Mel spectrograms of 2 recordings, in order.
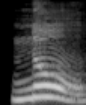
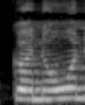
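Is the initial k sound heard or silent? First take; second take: silent; heard. First: The word starts with an n sound. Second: The word starts with a k sound. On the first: The speaker calls it right. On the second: The speaker calls it wrong. "कनो नहीं"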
